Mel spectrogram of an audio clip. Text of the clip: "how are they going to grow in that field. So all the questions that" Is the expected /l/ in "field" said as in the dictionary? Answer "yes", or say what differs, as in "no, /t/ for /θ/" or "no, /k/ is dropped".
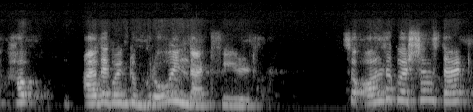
yes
